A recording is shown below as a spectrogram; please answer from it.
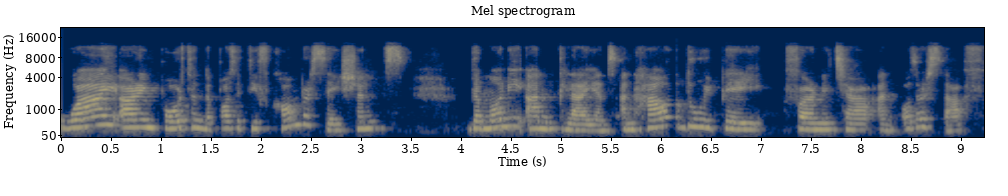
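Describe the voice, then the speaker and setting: In a Spanish accent, a woman speaks very slowly with a bright, sharp tone and lively intonation. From Spain, Barcelona. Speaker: interior designer. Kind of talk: webinar presentation. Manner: halting.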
